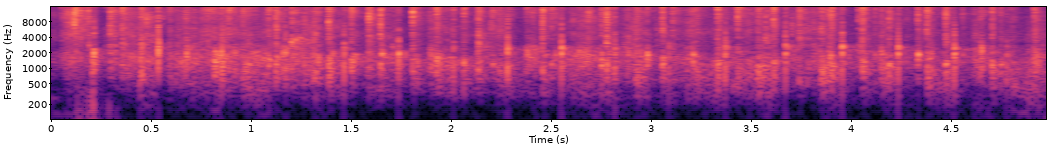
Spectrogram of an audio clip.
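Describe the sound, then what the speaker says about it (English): A crowd applauds steadily throughout, dense clapping from many hands filling the room at a fairly loud, even level. "He deserves a huge round of applause."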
